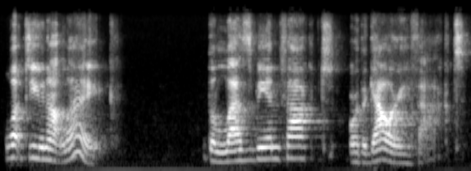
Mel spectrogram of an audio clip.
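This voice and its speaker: In a play reading over a video call from an indoor room, a young woman plays a proud, playful Greek muse using theatrical, formal wording. She sounds assertive, with a mid-range, fairly bright voice at a measured pace.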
